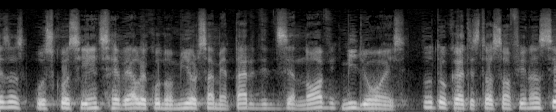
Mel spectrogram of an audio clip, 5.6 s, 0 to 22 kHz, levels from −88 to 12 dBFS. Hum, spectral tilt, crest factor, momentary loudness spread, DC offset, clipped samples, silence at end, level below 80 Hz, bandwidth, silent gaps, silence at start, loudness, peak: none; -6 dB/octave; 12 dB; 7 LU; under 0.1%; under 0.1%; 0 s; -48 dBFS; 14 kHz; none; 0 s; -14 LUFS; 0 dBFS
